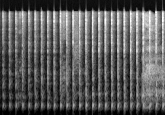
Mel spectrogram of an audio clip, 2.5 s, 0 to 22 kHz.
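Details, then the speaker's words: 2012 Chevy Impala 3.6 liter: rapid even plastic clicking from behind the dashboard, caused by an HVAC heater blend door actuator, fixed by replacing the actuator. "so if you're watching this more than likely you've probably got one of these cars and it's probably making that noise uh the cause of the noise is part of the HVAC system it's part of your heater"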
